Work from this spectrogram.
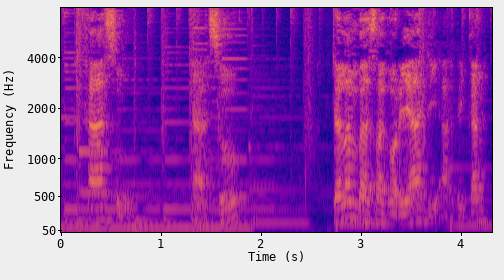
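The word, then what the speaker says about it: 가수: Giok ditambah a, siet ditambah u, dibaca kasu.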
